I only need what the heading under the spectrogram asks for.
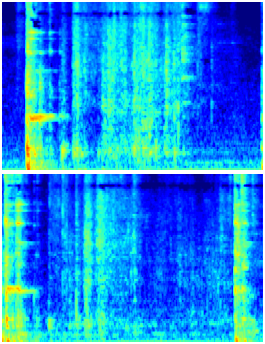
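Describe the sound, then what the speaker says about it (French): Ice cubes dropped into a blender jug for passion fruit juice with milk, three sharp clattering clinks of ice on the container separated by pauses, close and fairly loud. "je vais mettre la glace dans le blender"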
